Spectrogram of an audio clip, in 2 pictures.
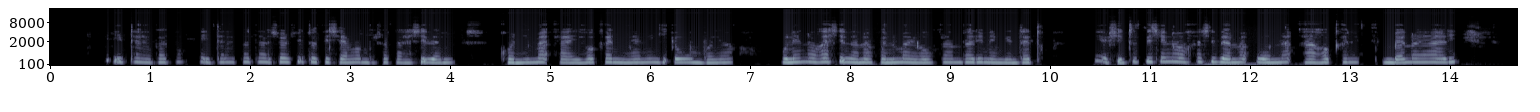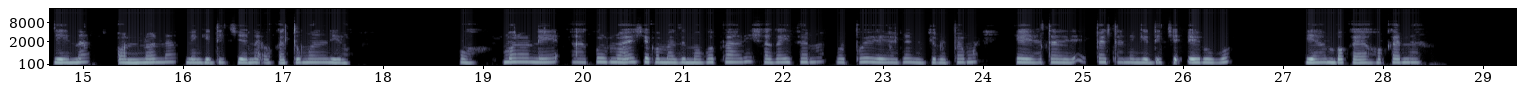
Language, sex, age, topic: Oshiwambo, female, 25-35, agriculture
